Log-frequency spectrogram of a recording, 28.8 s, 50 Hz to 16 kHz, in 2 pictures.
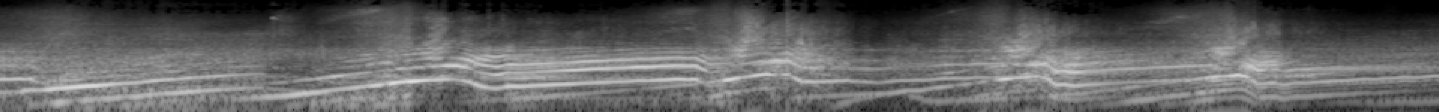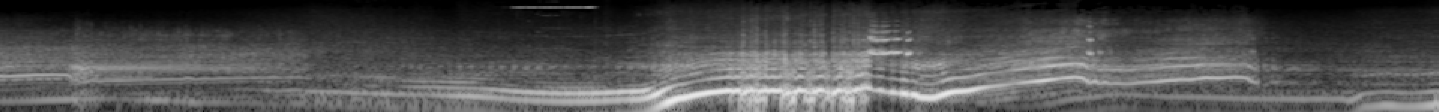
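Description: Nissan GT-R R35's twin-turbo V6 accelerating hard through the gears, heard from a car following behind. The engine note climbs and drops back sharply at each quick upshift, five times in the first half. It eases off and falls quieter around the middle, then pulls again with a loud climb and a few more upshifts.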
